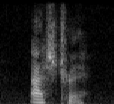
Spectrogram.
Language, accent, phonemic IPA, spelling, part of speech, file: English, US, /ˈæʃ.tɹeɪ/, ashtray, noun / verb, En-us-ashtray.ogg
- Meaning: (noun) A receptacle for ash and butts from cigarettes and cigars; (verb) To use an ashtray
